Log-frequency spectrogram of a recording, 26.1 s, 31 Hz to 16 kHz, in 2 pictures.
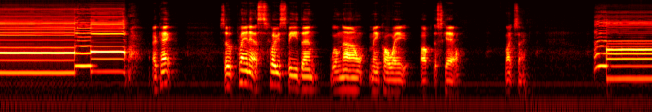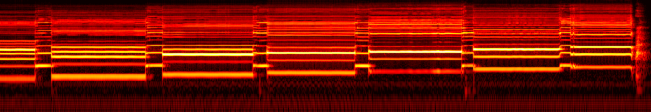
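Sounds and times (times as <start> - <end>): practice chanter playing a scale: 0.0 - 2.6, 11.8 - 25.8.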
